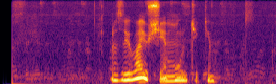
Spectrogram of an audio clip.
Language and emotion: Russian, sad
